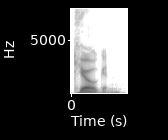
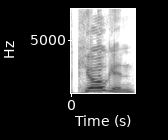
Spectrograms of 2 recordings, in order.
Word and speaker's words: Keoghan: That's the Gaelic way, the proper way. However, if you're American, right, you can, because we make those hard G's, you can say Keoghan, right? So there's Keoghan, but it's Keoghan.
